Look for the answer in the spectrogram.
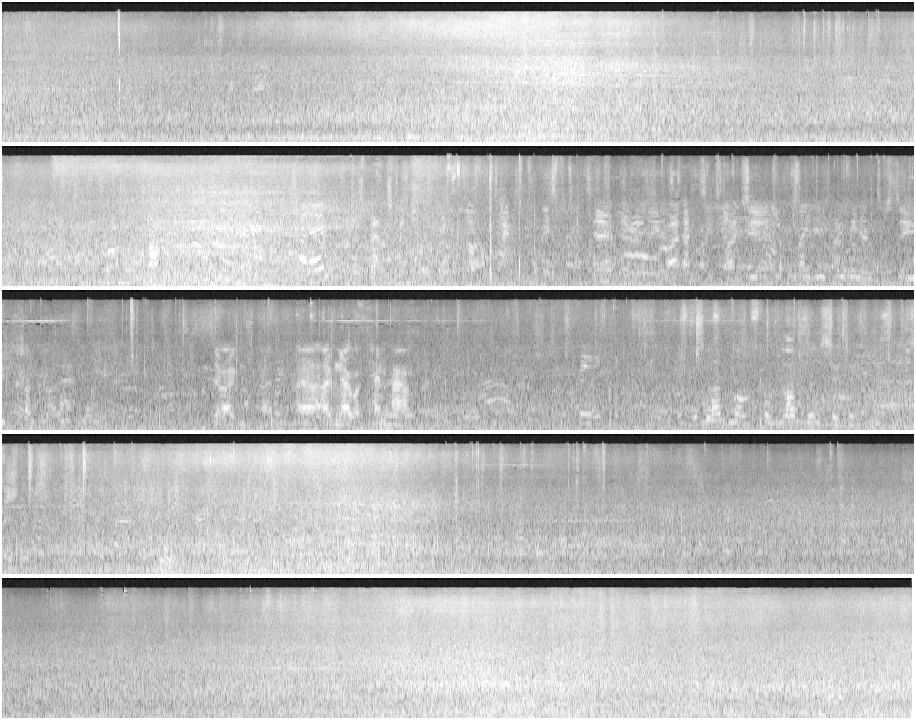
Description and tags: Walking Across London Bridge
Recording of walking along London Bridge, in stereo, with people walking and talking by, cars driving past, and general ambience.
Recorded in MS Stereo on a handheld recorder
ambiance, ambience, ambient, atmos, atmosphere, atom, background, background-sound, Bridge, cars, city, concrete, england, feet, field-recording, general-noise, london, noise, people, road, soundscape, street, traffic, walk, walking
